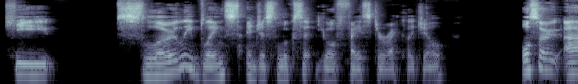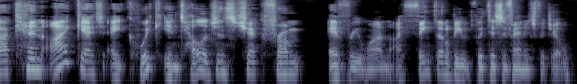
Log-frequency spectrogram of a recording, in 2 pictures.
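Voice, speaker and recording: A man's voice: medium pitch, sing-song, a little slow, pushed and bright. A man running a tabletop role-playing game, narrating scenes to the players as game master in the second person.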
